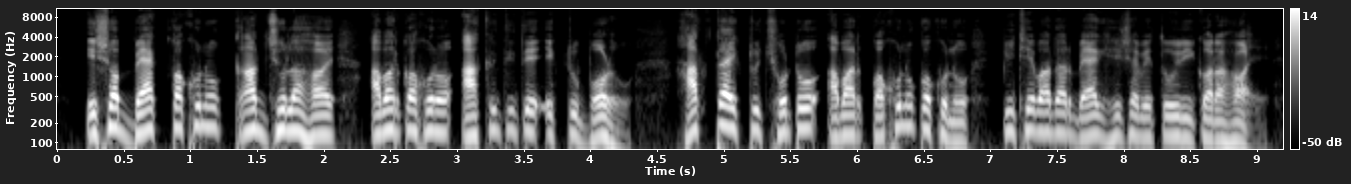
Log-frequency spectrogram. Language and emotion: Bengali, neutral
